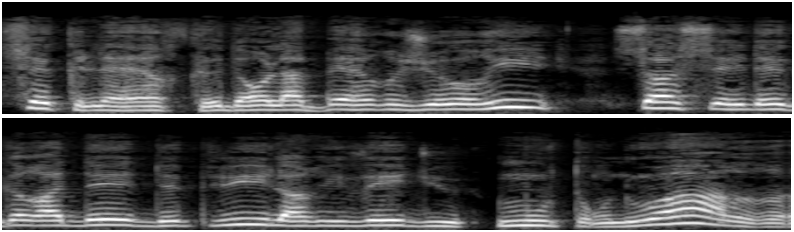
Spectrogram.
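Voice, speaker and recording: In a put-on character voice, a woman speaks at a fairly low pitch and a very slow pace. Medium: read story. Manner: sly, smooth.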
